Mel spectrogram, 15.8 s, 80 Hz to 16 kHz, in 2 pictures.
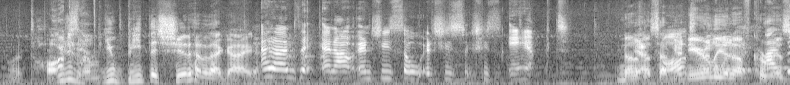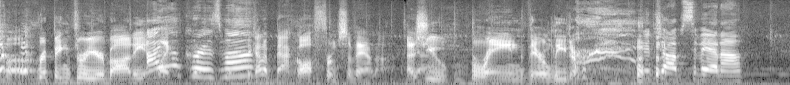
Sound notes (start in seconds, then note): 13.4 laughs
